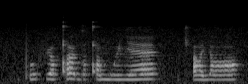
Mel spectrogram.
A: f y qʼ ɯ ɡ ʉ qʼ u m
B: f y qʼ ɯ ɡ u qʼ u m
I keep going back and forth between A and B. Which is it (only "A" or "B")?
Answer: B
